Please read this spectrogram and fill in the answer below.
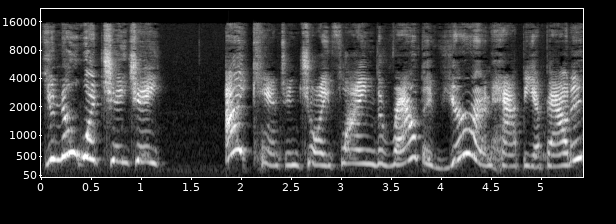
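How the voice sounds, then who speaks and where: A woman uses a put-on character voice at an extremely high pitch, with very wide pitch swings and a moderate pace. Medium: read story.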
